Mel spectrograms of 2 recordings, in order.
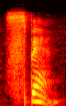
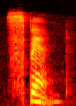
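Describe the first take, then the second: Both takes have the same delivery.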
